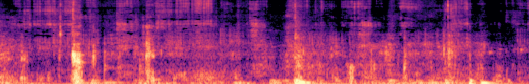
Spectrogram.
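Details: Baby rhinos at their morning milk feed answer a keeper's voice with short, low huffing grunts spaced a second or two apart, over soft rustling and handling sounds.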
